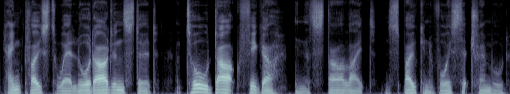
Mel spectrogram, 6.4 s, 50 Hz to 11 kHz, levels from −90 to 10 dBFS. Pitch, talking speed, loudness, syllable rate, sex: 90 Hz, 190 wpm, -21 LUFS, 5.3 syllables/s, male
